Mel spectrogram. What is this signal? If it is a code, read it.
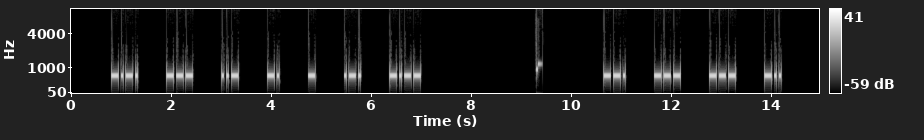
Morse code, heard as a keyed tone, about 25 wpm, spaced as for 12 wpm, 700 Hz. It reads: COUNTRY GOOD
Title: 4x Character Spacing - Top 300 Words - 25wpm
